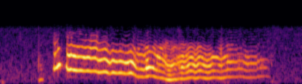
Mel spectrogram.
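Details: Yuyu the Pekingese, a male adopted from a shelter, utters one drawn-out talking moan, rising briefly then sliding down and wobbling before fading, after a couple of soft yips.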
